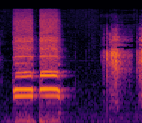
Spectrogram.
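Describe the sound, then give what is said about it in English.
A whistle is blown twice in quick succession, two loud, shrill, reedy blasts about a quarter second each, followed by quieter breathy hissing noises. “Let me blow that whistle one more time.”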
